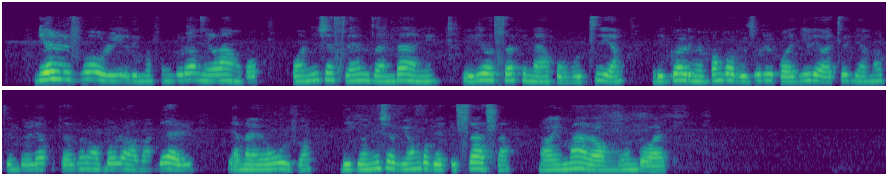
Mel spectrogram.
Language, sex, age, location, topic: Swahili, female, 25-35, Dar es Salaam, finance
